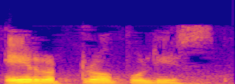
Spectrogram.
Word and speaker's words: aerotropolis: So we have our advocacy again on aerotropolis, airport-driven cities. How do you say that? Aerotropolis. Aerotropolis. A polis is city, aerotro is the airport.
